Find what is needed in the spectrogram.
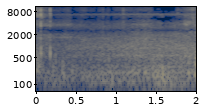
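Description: Steady rushing outdoor background noise that slowly swells, with a few faint clicks near the start.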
